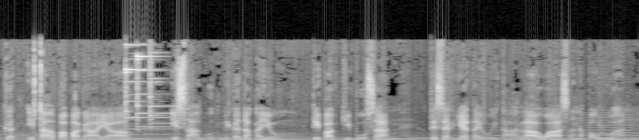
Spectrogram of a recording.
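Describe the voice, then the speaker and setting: Male Filipino announcer for a radio serial, animated dramatic delivery over a clear music bed. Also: mid-range voice, a little slow.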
